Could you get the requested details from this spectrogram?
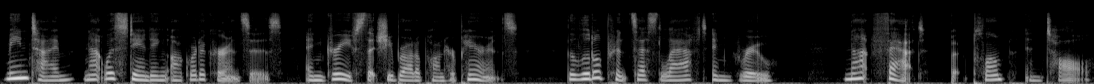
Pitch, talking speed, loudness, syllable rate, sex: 210 Hz, 125 wpm, -23 LUFS, 4.2 syllables/s, female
